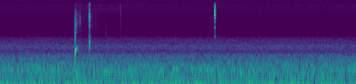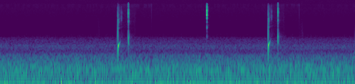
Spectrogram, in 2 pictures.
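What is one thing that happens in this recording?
A short electronic blip sounds as each new chat message pops up.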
